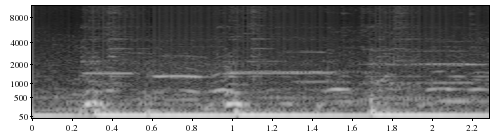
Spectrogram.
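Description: Andean rural carnival music: a drum struck in an even beat, about one stroke every 0.7 s, under singing voices and a high held melodic note.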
